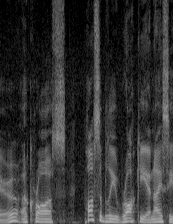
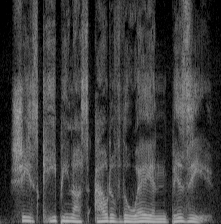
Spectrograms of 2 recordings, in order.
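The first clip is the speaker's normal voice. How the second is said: slow, exaggerated, carrying theatrical stage whisper. Leaning over to another character in a game: theatrical stage whisper. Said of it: "in a theatrical stage whisper goes".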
